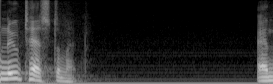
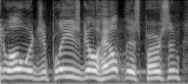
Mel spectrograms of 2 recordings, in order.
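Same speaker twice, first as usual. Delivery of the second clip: pleading; 5 semitones higher, 4 dB louder than usual. Retold or imitated. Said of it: "beg, plead".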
